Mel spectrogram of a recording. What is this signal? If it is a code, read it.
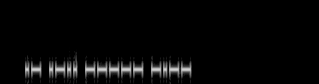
Morse code, heard as a keyed tone, about 40 wpm, 700 Hz. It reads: AL0Y
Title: USA Call Signs - 4 Characters - Repeated 3x - 40wpm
